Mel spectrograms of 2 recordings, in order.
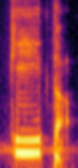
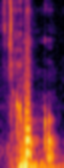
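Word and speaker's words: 北: So the pronunciation of kanji, this is called kita. Kita kanji. Here is one sound is kita. Another sound is boku. Hoku. Sorry. Another sound is hoku or hook.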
